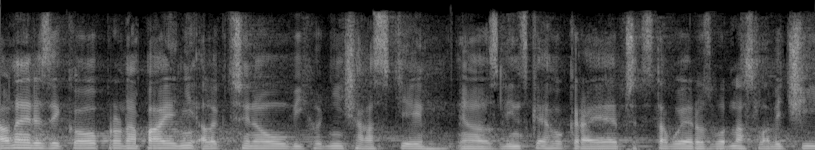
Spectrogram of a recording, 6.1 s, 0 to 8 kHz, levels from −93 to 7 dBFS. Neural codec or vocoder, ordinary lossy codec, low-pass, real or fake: none; AAC, 48 kbps; 7.2 kHz; real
